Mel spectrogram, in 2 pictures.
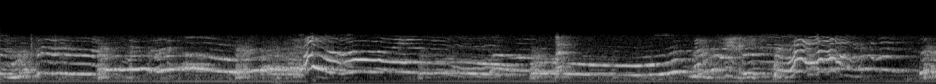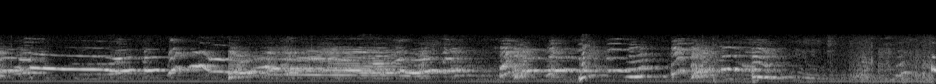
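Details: Husky. A husky gives a long run of howls, its voice gliding up and bending down in wavering, talkative phrases. Short yips and whimpers break up the drawn-out notes, over a steady low electrical hum.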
